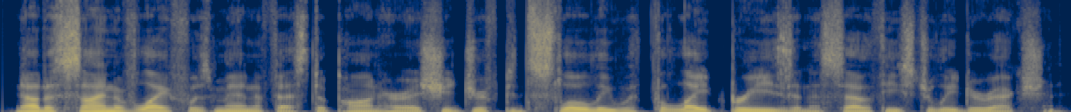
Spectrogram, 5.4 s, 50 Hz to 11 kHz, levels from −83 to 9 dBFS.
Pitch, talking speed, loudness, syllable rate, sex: 95 Hz, 235 wpm, -19 LUFS, 6.2 syllables/s, male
